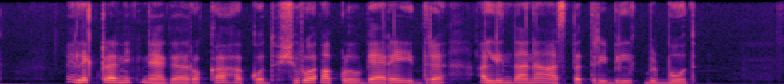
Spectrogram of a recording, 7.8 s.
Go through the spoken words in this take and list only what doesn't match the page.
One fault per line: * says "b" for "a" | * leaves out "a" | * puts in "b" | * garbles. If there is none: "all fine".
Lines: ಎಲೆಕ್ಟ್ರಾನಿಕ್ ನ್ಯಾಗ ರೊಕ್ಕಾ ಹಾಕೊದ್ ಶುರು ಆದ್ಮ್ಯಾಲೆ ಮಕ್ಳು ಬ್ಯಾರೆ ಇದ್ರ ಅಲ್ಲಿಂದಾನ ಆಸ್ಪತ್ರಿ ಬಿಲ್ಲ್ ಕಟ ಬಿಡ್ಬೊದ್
* leaves out "ಆದ್ಮ್ಯಾಲೆ"
* leaves out "ಕಟ"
